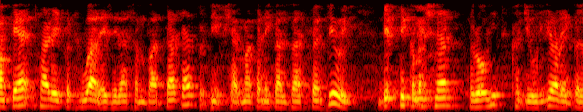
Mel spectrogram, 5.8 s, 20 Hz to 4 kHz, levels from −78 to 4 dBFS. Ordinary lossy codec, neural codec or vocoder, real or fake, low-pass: none; codec, 16 kHz, 4 kbps, FreqCodec, larger model; fake; 3.6 kHz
